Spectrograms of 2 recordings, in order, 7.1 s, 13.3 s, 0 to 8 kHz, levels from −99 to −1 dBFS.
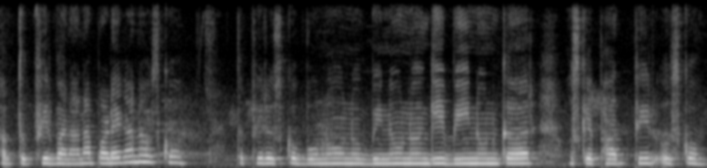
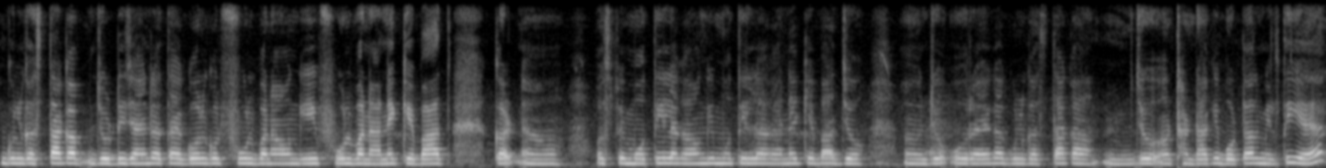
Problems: constant background noise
